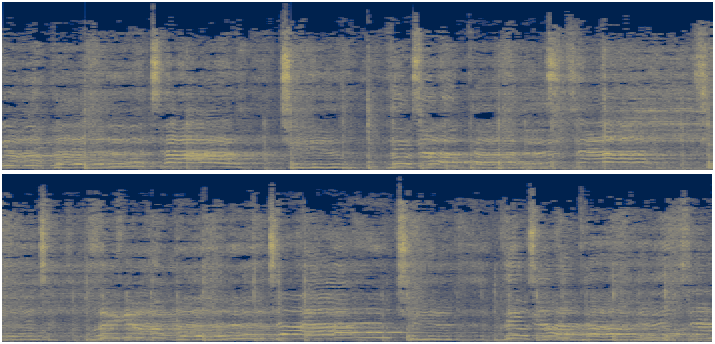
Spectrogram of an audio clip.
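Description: Live indie rock band playing: sung vocals over electric guitars, bass, drums and keyboard, with a steady drum beat.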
